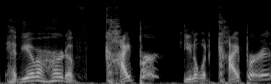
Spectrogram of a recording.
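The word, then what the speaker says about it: Kuiper: It's spelled K UI P R and they pronounce it Kyper.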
